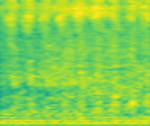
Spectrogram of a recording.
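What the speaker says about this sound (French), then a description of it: "j'ai fait de l'hélico" Helicopter rotor and turbine roaring loud and steady at close range throughout, a dense continuous drone with a low thumping pulse and no voices.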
